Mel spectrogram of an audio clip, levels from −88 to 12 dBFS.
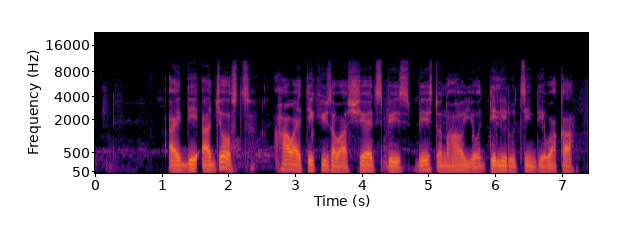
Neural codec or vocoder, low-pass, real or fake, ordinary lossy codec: none; 10.8 kHz; real; MP3, 96 kbps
